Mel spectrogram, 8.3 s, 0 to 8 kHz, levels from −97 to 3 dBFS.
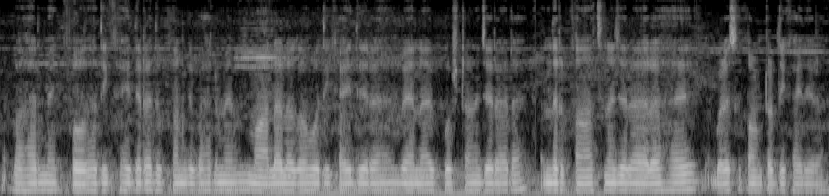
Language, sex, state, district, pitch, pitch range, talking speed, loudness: Hindi, male, Goa, North and South Goa, 105 Hz, 105-110 Hz, 275 wpm, -28 LUFS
